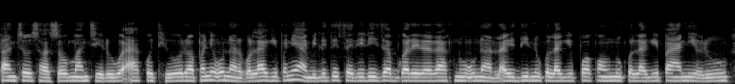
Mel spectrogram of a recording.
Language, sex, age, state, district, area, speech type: Nepali, female, 45-60, West Bengal, Jalpaiguri, urban, spontaneous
